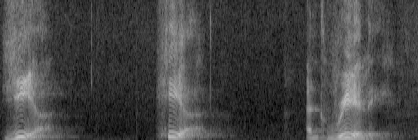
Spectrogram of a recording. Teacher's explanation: as you say ear, your mouth should open a little bit, starting on the I and finishing on the ear.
